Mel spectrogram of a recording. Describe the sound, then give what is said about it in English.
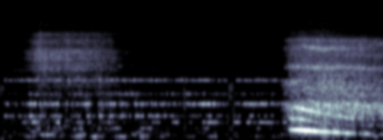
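A deep breath drawn in and then let out: two soft, breathy hissing passes separated by a short pause, the second slightly louder, over a quiet sustained musical drone. “Now let's take a deep breath in.”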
